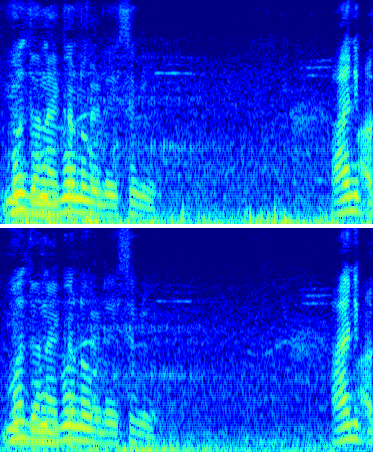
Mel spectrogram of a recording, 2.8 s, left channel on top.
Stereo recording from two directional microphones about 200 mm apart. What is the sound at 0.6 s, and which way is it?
Speech, 25° right (ahead or behind).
